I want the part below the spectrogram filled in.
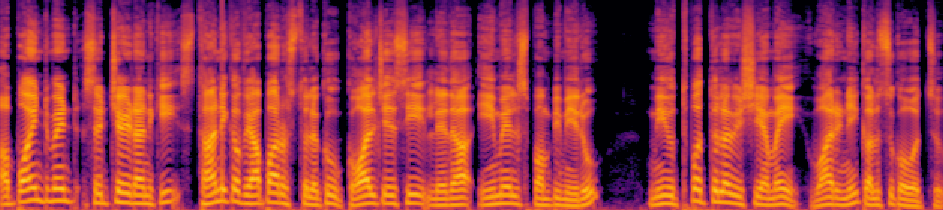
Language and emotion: Telugu, neutral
